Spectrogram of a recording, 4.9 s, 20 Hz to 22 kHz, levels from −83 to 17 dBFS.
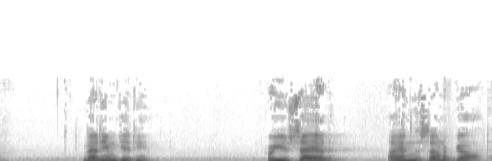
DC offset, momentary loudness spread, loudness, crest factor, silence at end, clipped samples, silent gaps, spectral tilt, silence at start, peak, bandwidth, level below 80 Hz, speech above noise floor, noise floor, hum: under 0.1%; 14 LU; -25 LUFS; 18 dB; 0 s; under 0.1%; none; -6.5 dB/octave; 0 s; -8 dBFS; 11.5 kHz; -56 dBFS; 28 dB; -52 dBFS; none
